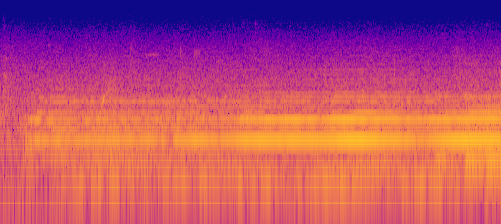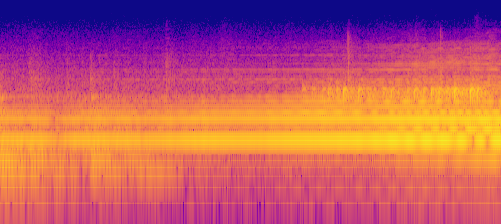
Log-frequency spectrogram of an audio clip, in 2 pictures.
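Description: A small chamber ensemble holds one sustained chord under a conductor's direction, swelling steadily louder. A brighter upper layer joins near the end.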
